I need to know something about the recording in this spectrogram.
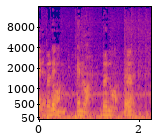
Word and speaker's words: Benoit: Benoit.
